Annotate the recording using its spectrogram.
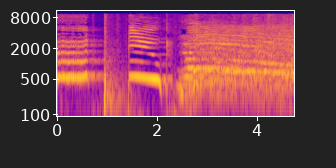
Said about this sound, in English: By now, the crowd was going wild. We'd never seen anybody eating watermelon like this.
